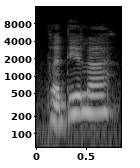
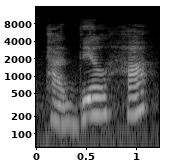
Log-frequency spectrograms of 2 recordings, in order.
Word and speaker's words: Padilha: During their meeting, Padilla, I think I pronounced his name wrong. Okay. Padilha.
